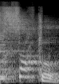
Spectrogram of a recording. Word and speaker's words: subtle: The word subtle. Would anybody object if it was spelled s u t l e?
